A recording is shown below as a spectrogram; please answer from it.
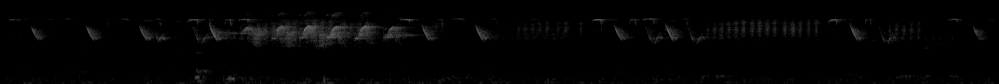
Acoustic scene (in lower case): park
